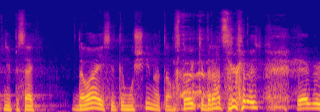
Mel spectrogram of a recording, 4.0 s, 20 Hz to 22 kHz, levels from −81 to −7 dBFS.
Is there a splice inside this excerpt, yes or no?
no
